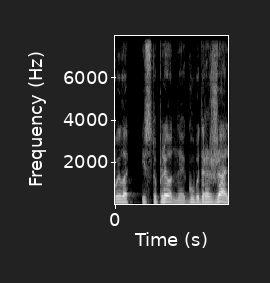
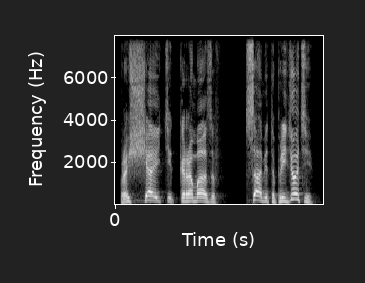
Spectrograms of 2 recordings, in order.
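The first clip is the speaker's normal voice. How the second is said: curt, sharp, angry tone, pitched high; 5 semitones higher than usual. Narrator reads a woman shouting at a man, sharply and angrily. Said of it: "резко и сердито крикнула на Лёше".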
